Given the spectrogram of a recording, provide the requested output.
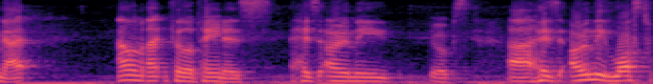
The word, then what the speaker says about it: Pilipinas: So, Pilipinas. Very be careful on that ending.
